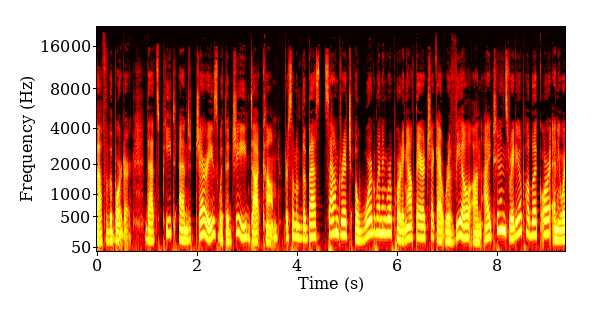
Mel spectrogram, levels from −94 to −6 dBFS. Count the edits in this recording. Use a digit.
2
